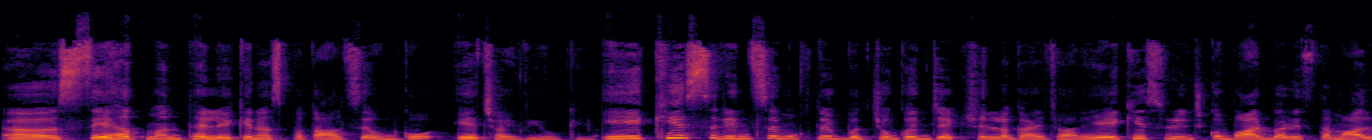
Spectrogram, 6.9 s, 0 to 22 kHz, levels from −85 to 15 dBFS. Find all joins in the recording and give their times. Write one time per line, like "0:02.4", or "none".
0:02.9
